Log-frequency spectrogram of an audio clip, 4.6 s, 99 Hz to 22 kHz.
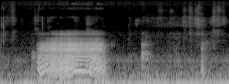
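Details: Sleeping black female chihuahua, recorded 18 July 2021 at 21:07, gives one long wheezy snore with a wavering whistled tone lasting about a second, followed by two faint short snorts over a constant low hum.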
